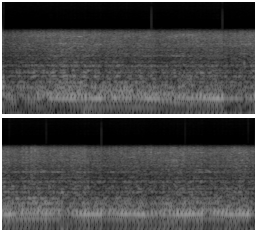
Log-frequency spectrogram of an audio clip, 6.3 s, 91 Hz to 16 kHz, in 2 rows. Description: Video of my 3.8 camaro with a bad spark plug. If you listen closely, you can actually hear the exhaust break up several times during idling and reving.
